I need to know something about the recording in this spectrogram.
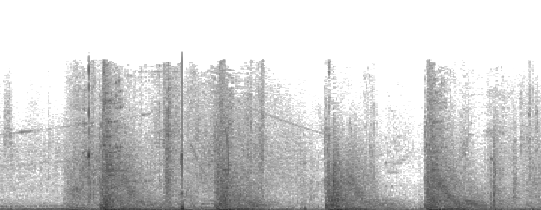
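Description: Heavy gunshots boom at intervals with a short echo.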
